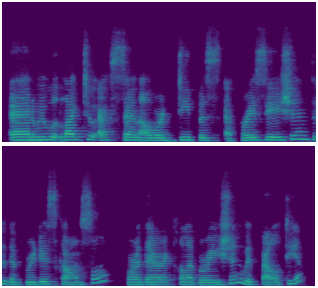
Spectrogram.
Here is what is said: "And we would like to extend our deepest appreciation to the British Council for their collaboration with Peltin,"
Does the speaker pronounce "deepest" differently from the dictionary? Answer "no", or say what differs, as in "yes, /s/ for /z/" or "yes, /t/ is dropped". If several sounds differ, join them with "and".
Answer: no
